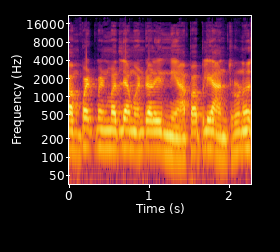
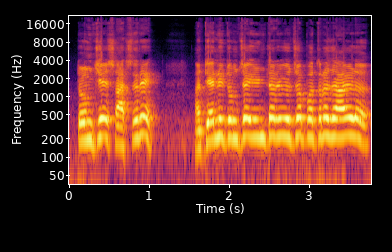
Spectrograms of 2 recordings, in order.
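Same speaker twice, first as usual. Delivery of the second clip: incredulous policeman; 7 semitones higher than usual. A narrator's reading. Policeman disbelieves Somu.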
